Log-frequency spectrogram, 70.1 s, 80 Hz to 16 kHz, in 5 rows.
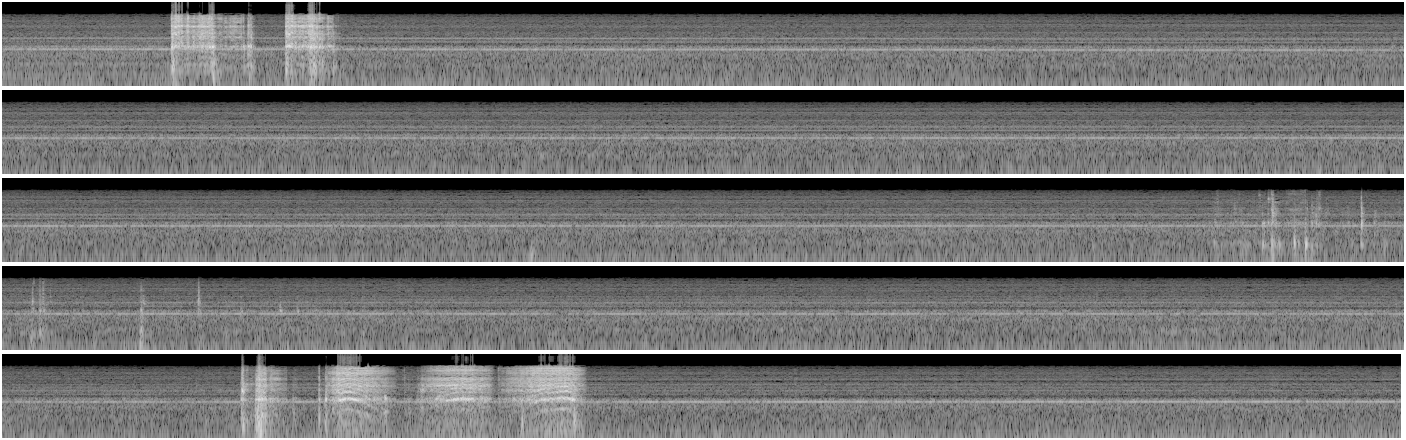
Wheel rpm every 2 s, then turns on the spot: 10, 60, 0, 0, 0, 0, 0, 0, 0, 0, 0, 0, 0, 0, 0, 0, 0, 0, 0, 0, 0, 0, 0, 0, 0, 0, 0, 0, 0, 0, 0, 0, 0, 0, 0.
2-4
